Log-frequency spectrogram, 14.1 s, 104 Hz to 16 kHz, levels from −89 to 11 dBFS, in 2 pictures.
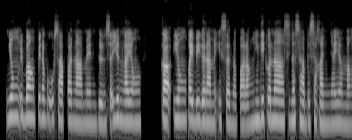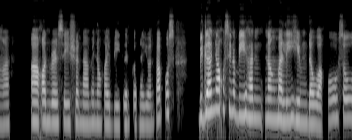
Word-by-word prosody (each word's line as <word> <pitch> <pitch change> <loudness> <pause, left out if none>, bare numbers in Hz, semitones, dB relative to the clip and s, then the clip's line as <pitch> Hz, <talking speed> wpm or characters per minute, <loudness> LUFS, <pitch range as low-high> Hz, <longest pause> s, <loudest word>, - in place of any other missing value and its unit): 'yong 245 +1 -2
ibang 240 -1 +4
pinag-uusapan 215 -3 -2
namin 195 -1 -3
do'n 195 -1 -4
sa - - -2
'yon 225 +1 -3
nga, 205 - +4
'yong 200 0 -4 0.4
ka 210 -2 +7
'yong 215 -1 -3
kaibigan 210 -1 +3
naming 195 0 -3
isa 205 -1 -3
'no, 180 - -9
parang 185 +1 -2
hindi 215 +2 -2
ko 225 - -1
na 210 -1 +2
sinasabi 210 -1 -5
sa 210 - -4
kanya 190 -1 -5
'yong 195 -1 -7
mga, 185 +1 -8 0.5
ah, 205 -1 +8
conversation 200 -1 -1
namin 190 0 -6
no'ng 190 0 -10
kaibigan 185 -1 -7
ko 185 - -7
na 180 - -9
'yon. 180 0 -10
Tapos 250 +5 -1 0.5
bigla 275 +3 +9
niya 320 +1 +8
ako - - -10
sinabihan 250 -5 +2
ng 225 -1 +1
malihim 215 -2 +1
daw 190 -1 +3
ako. 215 +6 -2
So, 230 - -3
210 Hz, 180 wpm, -23 LUFS, 195-225 Hz, 0.5 s, bigla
